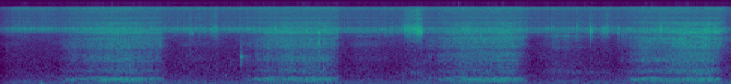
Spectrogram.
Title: Sister snoring while sleeping lol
